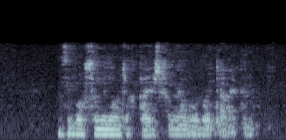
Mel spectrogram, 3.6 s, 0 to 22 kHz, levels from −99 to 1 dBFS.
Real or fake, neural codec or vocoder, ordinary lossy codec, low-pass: real; none; Opus, 64 kbps; 7.2 kHz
